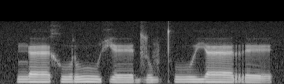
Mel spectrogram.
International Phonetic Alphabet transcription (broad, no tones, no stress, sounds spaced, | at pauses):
ŋ ɛː x u ɾ uː ç eː d͡z u v t̪ʰ uː j ɛː r e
